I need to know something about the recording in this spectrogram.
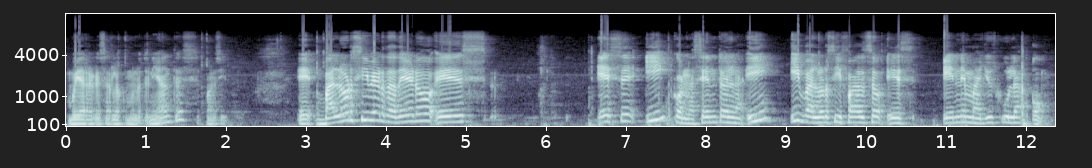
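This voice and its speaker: Bright, gravelly male software instructor. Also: high-pitched, expressive, a little slow. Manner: reads each task aloud, then narrates his clicks step by step. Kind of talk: screen-recorded software tutorial.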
